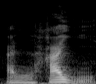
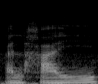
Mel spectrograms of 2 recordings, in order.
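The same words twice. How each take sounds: First: The voice rises slightly on the final doubled letter. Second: The final letter is said plainly, without raised voice. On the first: It shows the final letter is doubled. The speaker calls it right. "we raise the voice slightly" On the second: It sounds like there is only one letter. The speaker calls it wrong. "I will not say al-hayy"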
